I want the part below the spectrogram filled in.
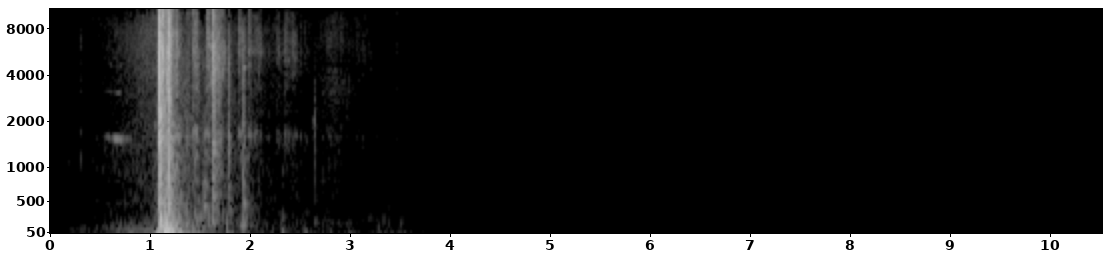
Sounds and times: Front door slam 1.0 - 1.9

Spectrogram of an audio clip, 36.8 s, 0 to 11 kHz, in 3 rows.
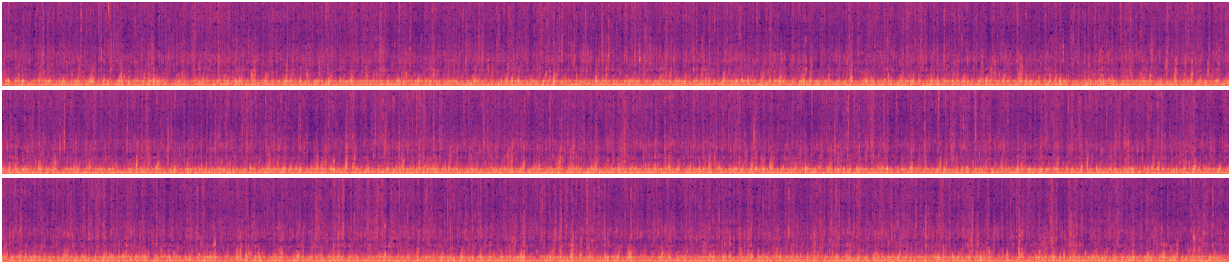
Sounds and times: boiling water on an electric hob 0.0 - 36.8

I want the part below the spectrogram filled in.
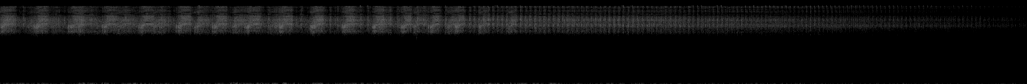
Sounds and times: Cicada-Indian Insect Sound 0.0 - 10.2

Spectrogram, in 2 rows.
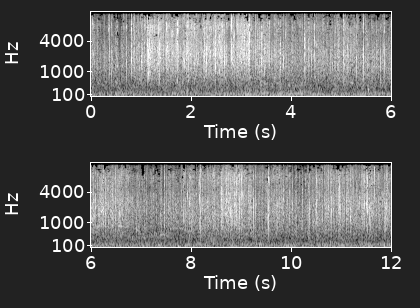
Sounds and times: rain 0.0 - 12.0
wind 0.0 - 12.0

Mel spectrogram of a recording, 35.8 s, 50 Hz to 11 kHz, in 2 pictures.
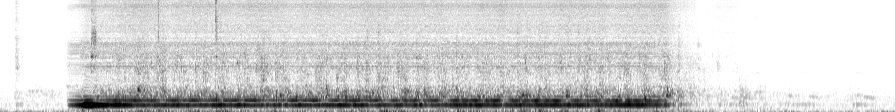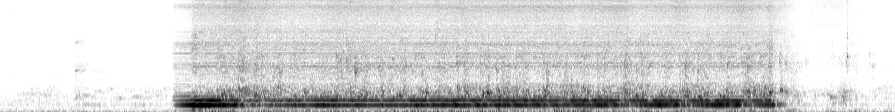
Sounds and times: washing machine 1.4 - 14.2
washing machine 21.4 - 35.0

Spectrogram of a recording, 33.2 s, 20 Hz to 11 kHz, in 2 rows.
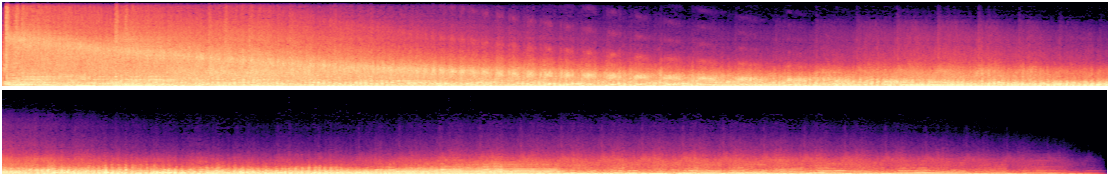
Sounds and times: Big sting that peacefully concludes 0.0 - 6.6

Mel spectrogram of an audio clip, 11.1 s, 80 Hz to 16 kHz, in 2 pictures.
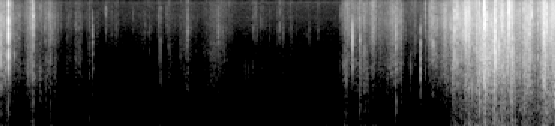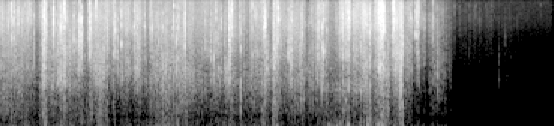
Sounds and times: paper or money being shuffled or flipped through 0.0 - 0.9
paper or money being shuffled or flipped through 3.4 - 10.1

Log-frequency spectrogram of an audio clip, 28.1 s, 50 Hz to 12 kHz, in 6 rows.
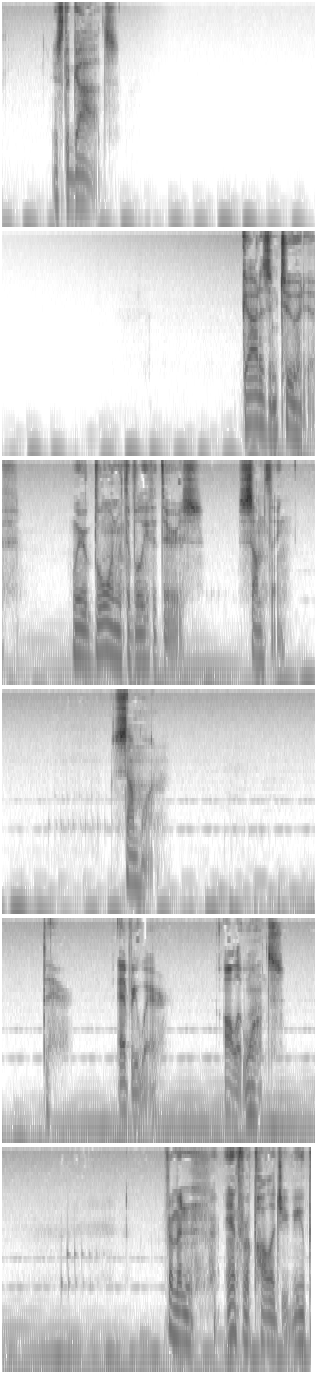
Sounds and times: music 0.0 - 28.1
poetry 0.8 - 1.8
poetry 8.3 - 9.7
poetry 10.4 - 12.4
poetry 13.0 - 13.8
poetry 15.7 - 16.6
poetry 19.3 - 21.3
poetry 22.0 - 23.0
poetry 25.9 - 28.1

